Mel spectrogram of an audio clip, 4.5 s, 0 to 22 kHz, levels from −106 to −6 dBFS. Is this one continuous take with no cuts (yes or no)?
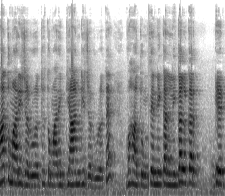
no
